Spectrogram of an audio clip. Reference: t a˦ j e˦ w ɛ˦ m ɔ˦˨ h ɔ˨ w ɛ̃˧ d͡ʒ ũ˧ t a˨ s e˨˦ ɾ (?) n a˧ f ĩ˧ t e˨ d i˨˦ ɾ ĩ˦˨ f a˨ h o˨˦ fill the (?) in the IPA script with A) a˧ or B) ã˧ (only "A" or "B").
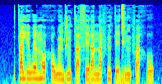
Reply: A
